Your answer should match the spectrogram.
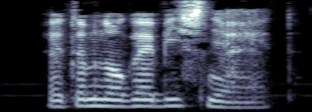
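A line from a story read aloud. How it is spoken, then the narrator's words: Quiet. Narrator (Russian): тихо произнесла Морейн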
